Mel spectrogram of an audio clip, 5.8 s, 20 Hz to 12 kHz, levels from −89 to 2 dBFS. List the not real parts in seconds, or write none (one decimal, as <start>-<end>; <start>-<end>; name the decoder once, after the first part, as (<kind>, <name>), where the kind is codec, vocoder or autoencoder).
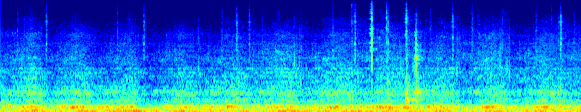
5.3-5.8 (vocoder, Vocos)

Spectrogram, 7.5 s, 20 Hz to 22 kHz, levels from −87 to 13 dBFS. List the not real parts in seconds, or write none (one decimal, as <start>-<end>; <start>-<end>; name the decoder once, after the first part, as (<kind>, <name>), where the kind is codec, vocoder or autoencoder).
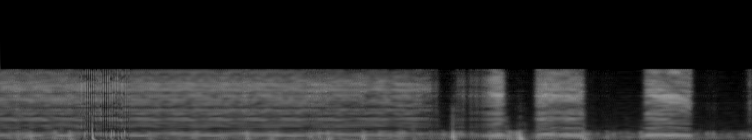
0.0-0.8 (vocoder, Vocos); 1.3-7.5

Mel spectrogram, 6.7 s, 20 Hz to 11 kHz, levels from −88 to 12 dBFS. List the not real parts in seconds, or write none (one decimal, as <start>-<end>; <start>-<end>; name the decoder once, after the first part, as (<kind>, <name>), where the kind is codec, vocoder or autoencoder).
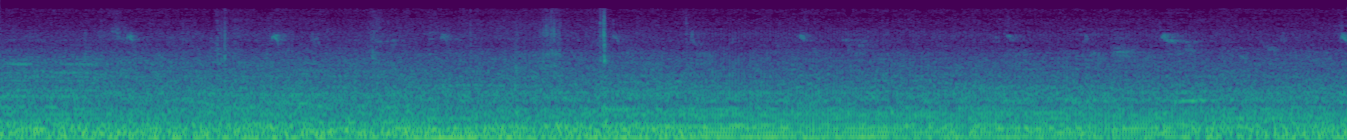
3.5-6.1 (vocoder, Vocos)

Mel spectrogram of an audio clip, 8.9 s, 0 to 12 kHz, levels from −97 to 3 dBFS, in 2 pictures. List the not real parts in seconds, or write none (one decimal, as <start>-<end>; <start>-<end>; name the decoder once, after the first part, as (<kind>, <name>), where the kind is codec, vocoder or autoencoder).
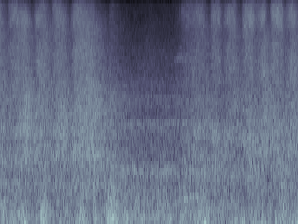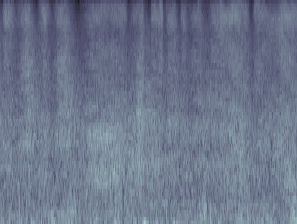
none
